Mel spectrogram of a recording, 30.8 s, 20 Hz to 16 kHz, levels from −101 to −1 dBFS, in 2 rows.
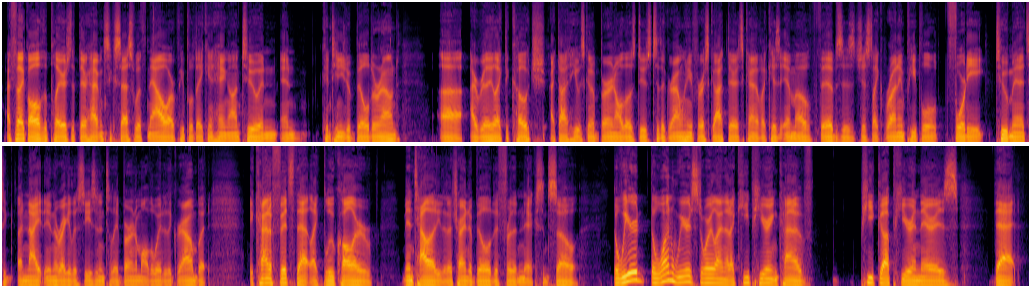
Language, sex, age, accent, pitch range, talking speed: English, male, 30-49, American, 90-110 Hz, 230 wpm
